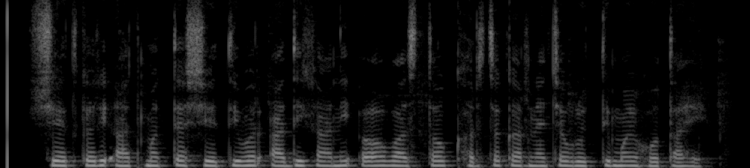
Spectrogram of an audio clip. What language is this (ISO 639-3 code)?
mar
